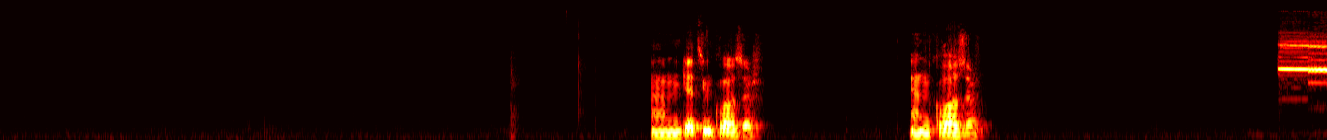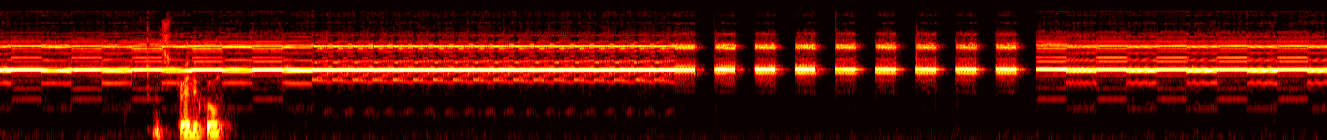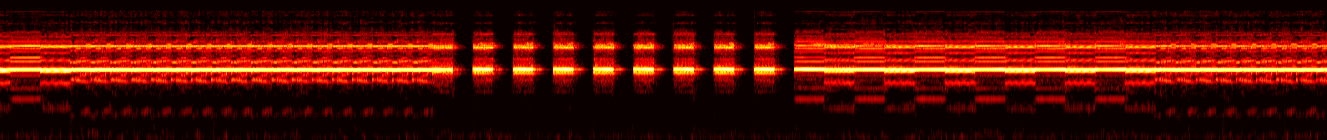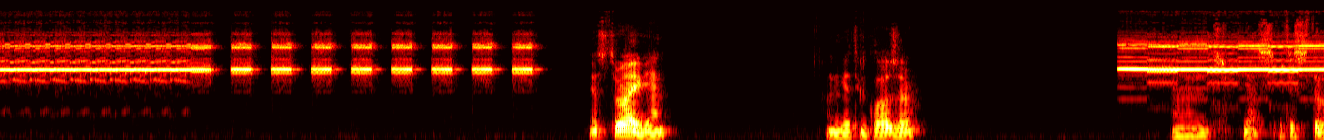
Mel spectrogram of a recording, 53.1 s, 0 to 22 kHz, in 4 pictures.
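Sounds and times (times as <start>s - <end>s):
shrill alarm tone: 12.8s - 20.2s, 51.0s - 53.0s.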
